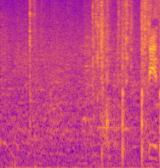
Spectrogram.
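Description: A pestle knocking in a papaya-salad (som tam) mortar: a few irregular knocks, coming faster in the second half.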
